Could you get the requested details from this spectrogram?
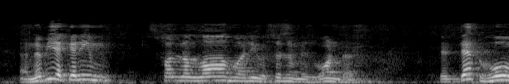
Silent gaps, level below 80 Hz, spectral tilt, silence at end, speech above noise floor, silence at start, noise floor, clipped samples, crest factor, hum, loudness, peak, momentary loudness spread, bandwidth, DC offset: none; -50 dBFS; -6.5 dB/octave; 0 s; 32 dB; 0.2 s; -53 dBFS; under 0.1%; 18 dB; none; -22 LUFS; -4 dBFS; 15 LU; 7.8 kHz; under 0.1%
